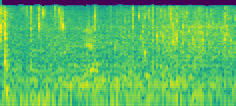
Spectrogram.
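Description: Warm water runs into a plastic basin during a home health aide training class in New York, making a faint, steady trickle and splash with small irregular spatters.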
